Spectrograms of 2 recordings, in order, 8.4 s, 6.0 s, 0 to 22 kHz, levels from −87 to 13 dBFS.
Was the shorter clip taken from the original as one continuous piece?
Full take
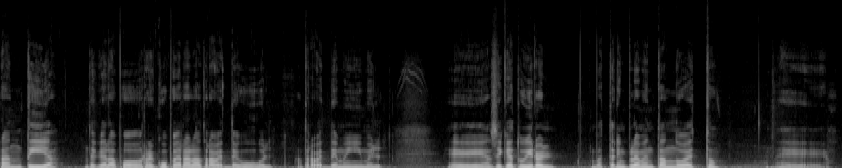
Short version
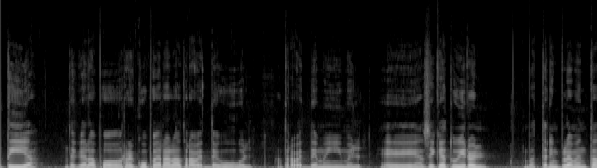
no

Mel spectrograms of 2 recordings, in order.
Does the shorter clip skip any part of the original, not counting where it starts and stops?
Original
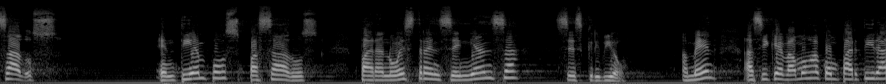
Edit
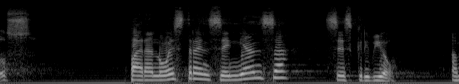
yes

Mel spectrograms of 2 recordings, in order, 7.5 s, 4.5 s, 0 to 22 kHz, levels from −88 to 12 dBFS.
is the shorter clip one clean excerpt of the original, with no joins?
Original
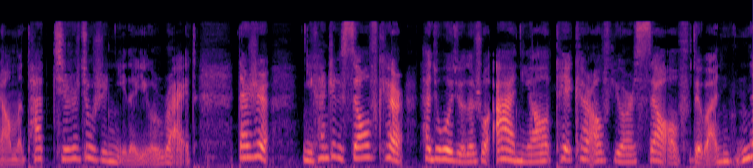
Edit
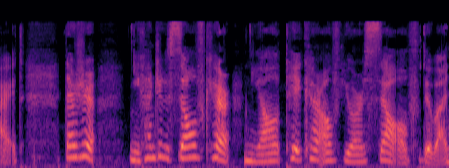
no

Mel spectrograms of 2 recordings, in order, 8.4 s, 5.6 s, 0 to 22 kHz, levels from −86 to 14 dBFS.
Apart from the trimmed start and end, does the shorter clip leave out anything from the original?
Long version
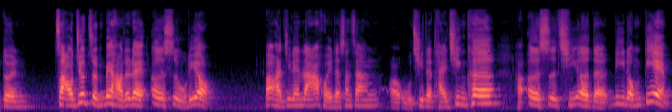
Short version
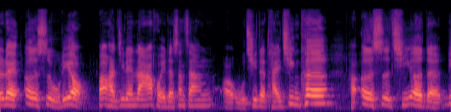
yes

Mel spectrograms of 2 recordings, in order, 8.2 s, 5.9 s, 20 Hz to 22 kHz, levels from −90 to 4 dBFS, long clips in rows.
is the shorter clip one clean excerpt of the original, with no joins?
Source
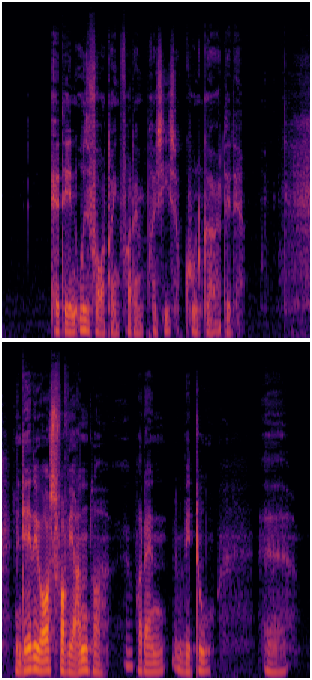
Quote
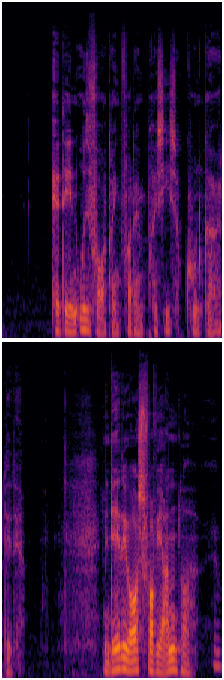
yes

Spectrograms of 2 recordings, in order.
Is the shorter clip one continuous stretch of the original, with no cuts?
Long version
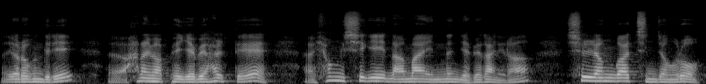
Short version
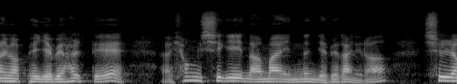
yes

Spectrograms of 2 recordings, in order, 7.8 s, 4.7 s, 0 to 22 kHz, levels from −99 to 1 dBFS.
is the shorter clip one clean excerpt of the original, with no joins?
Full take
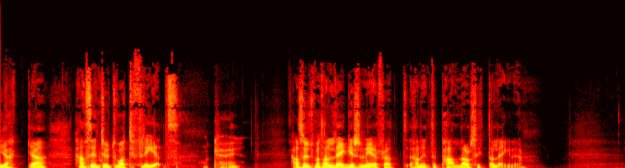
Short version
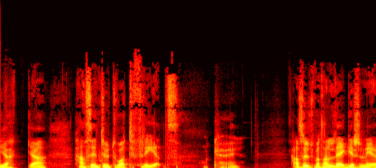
yes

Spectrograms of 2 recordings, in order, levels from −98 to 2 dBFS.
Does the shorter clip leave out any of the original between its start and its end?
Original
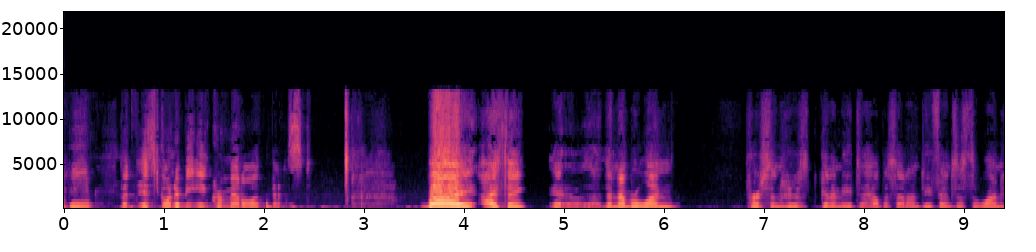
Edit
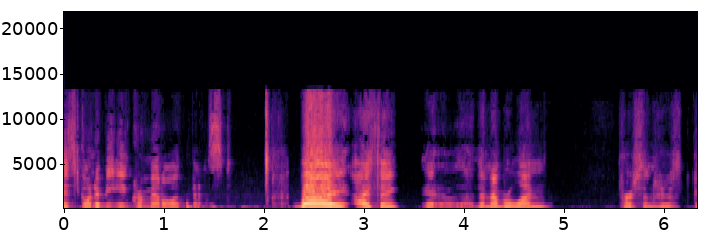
yes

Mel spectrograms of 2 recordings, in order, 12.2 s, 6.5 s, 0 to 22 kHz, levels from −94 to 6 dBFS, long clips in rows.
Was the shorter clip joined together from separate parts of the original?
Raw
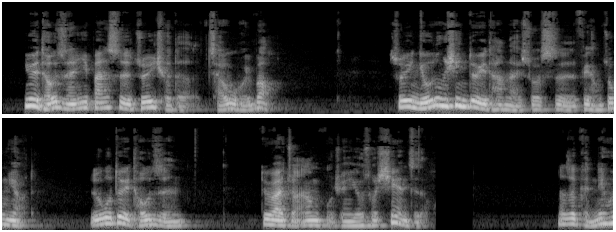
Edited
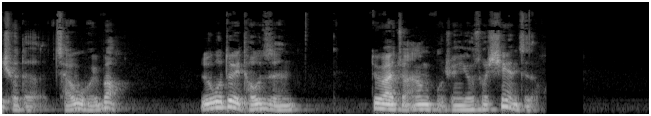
yes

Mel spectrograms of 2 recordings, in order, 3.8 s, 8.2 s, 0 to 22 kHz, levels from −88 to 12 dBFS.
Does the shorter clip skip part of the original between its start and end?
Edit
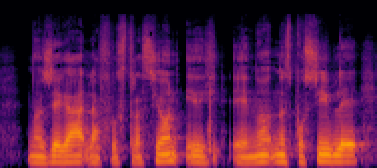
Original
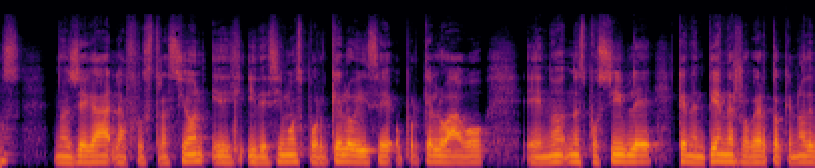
yes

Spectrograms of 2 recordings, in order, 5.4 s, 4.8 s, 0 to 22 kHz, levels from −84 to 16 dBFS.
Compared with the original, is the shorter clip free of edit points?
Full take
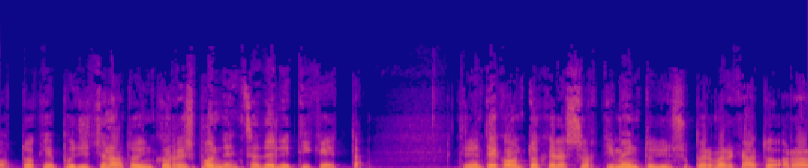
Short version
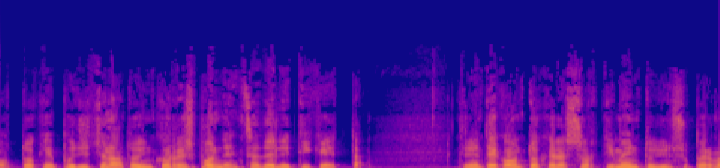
yes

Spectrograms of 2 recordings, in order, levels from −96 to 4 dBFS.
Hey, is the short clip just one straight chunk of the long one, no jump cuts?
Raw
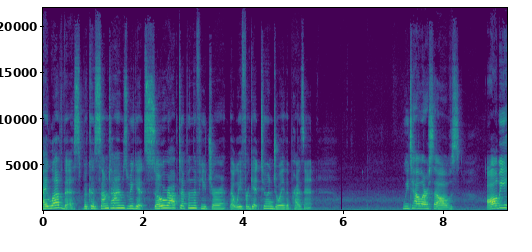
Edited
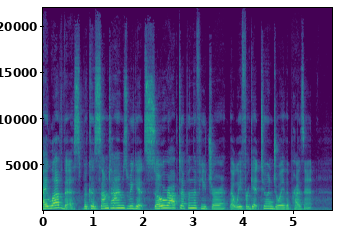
yes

